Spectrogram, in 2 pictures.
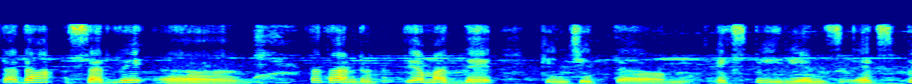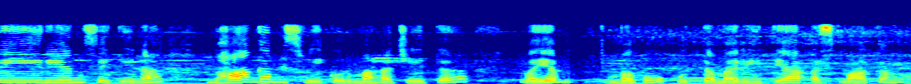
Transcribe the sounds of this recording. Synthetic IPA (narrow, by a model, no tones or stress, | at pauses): t̪ɐd̪asɐɾʋe | t̪ɐt̪ʰɐɐnɾut̪jɐmɐd̪ʱjeː | kiɲt͡ʃit̪ | ekspiːɾijɐnsiekspiːɾijɐnsit̪inɐbʱaːɡɐmsʋiːkuɾmɐɦɐt͡ʃeːt̪ | ʋɐjɐmbɐɦuut̪ːɐmɐɾiːt̪jaːʔɐsmaːkɐm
